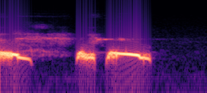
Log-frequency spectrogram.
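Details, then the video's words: Spotted dove in giọng thổ voice, thúc gù cooing: the tail of a falling coo, then a short low note and a long steady coo that drops at its close. "cu gáy thúc gù giọng thổ hay rút bổi cực đỉnh"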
